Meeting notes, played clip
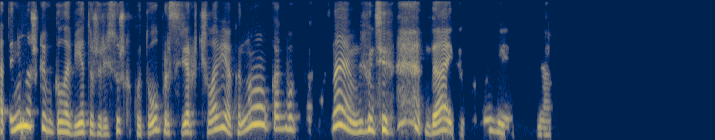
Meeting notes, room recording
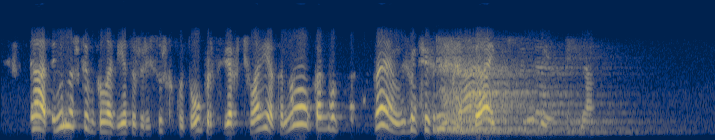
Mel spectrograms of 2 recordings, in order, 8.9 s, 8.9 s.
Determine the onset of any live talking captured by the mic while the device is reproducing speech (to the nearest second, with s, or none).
5 s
